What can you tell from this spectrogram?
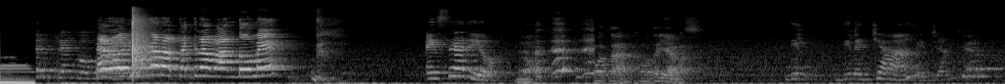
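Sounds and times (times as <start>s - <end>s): sharp hand clap: 1.3s - 1.6s.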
